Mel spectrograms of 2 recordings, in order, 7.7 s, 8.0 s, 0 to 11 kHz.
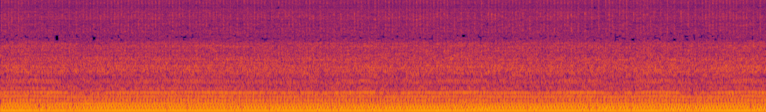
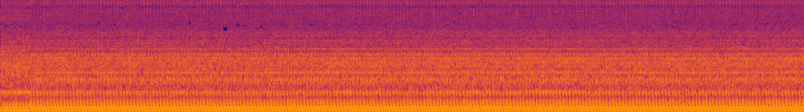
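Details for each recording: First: Honda EG1400x generator bought non-running, running with the air filter refitted after load testing. It started on the second pull but gives a steady drone with slightly uneven, loping beats at a low settled speed. Running rich; oil-soaked air filter. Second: Honda EG1400x generator after cleanup, fitted with a new air filter: steady, even drone with no hunting or surging, running smooth and handling a 750 W load with no issues.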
